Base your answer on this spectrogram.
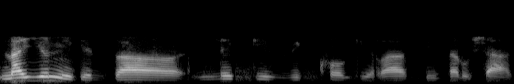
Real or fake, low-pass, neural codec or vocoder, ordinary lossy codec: real; 3.6 kHz; none; none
